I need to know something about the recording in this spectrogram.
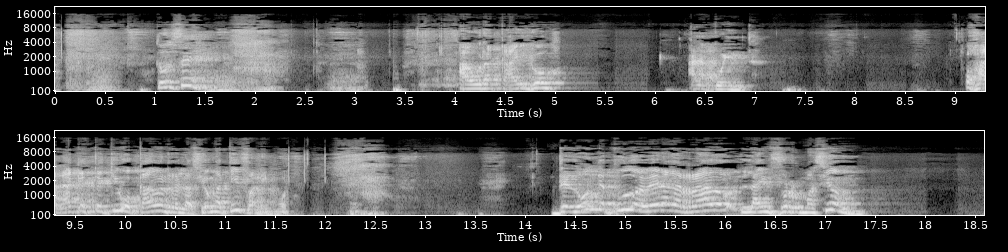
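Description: A middle-aged man talks with animation close to a phone microphone.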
